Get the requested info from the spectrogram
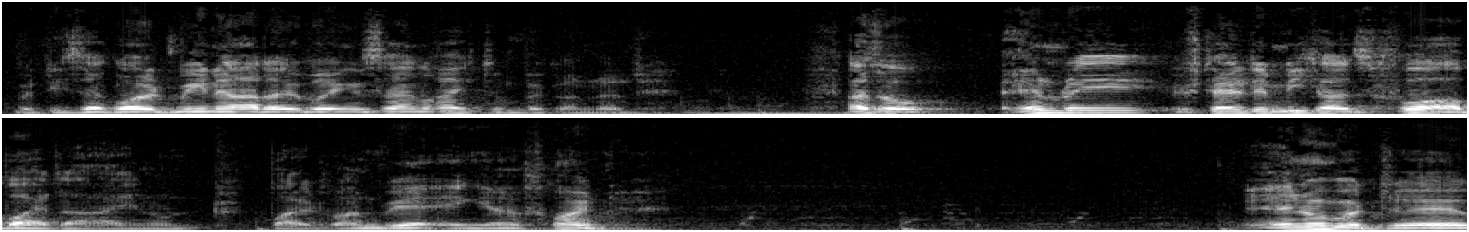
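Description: An actor playing a bulky, evasive middle-aged racehorse owner and former miner in a radio crime drama, hesitant and self-justifying. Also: male voice, on the low side, very animated, a little mellow, husky. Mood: hesitant, chatty. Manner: hesitant, halting, self-justifying, with stumbling fillers.

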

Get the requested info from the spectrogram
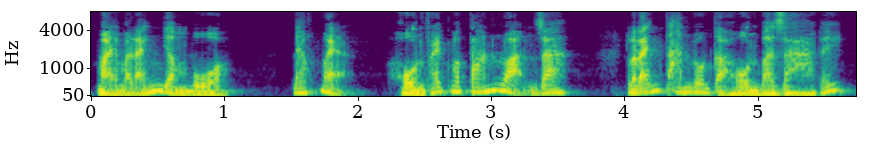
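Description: A man's voice: medium pitch, big pitch swings, moderate pace, breathy edge. A man voicing a bossy, foul-mouthed young woman exorcist who scolds shrilly. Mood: scolding.

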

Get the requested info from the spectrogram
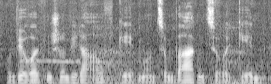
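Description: An actor playing a middle-aged, exasperated literary aesthete son who also narrates a radio play in measured words. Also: male voice, deep voice, lightly acted. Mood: melancholic, reflective.

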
